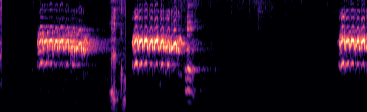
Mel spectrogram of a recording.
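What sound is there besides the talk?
raccoon call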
